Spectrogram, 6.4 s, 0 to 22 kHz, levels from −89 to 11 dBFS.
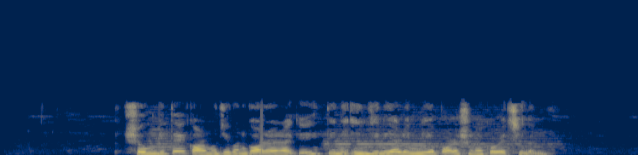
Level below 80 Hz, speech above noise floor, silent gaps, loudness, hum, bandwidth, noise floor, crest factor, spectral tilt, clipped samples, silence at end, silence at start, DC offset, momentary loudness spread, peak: -58 dBFS; 60 dB; none; -18 LUFS; none; 7.8 kHz; -77 dBFS; 18 dB; -4 dB/octave; under 0.1%; 0.9 s; 1.25 s; under 0.1%; 9 LU; -2 dBFS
